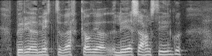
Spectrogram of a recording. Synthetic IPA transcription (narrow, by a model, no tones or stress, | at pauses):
pɪɾjaðɪmɪht̪vɛr̥kawθiaðlɛːsahanst̪iːðiŋk̬ʏ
